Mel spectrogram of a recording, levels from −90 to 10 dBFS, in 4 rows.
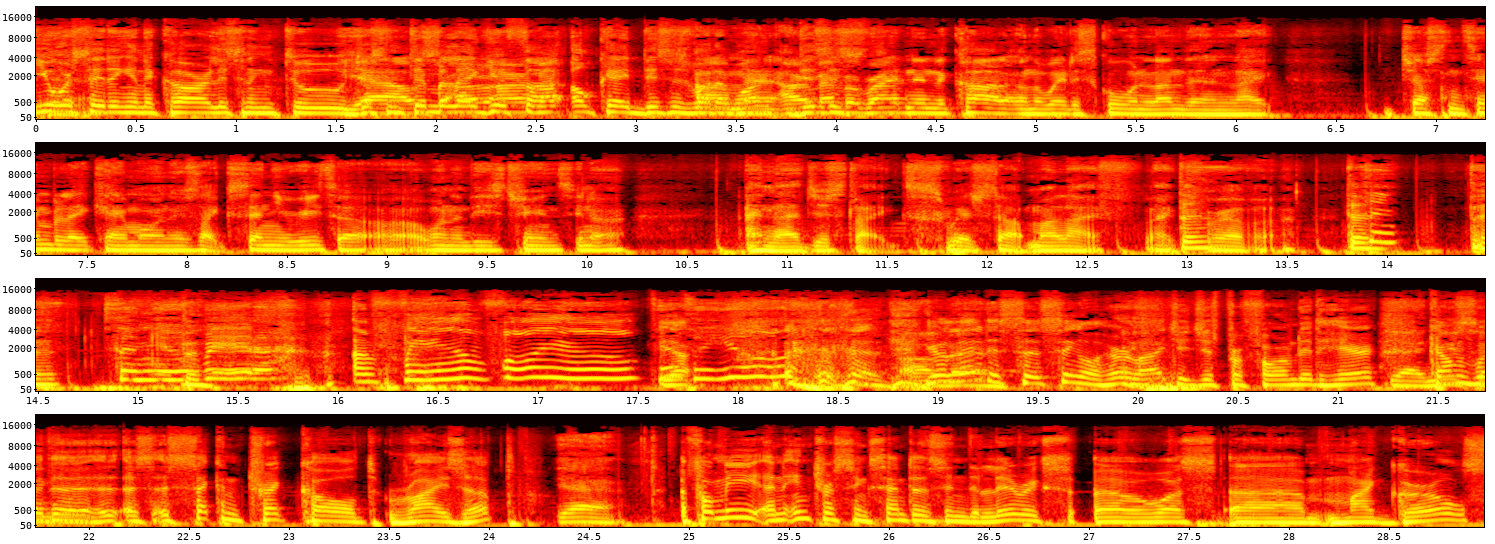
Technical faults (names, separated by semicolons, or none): none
